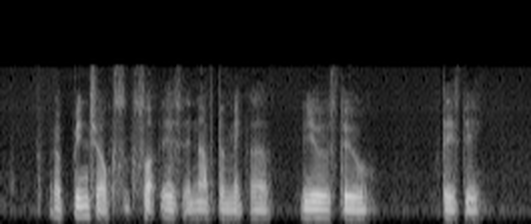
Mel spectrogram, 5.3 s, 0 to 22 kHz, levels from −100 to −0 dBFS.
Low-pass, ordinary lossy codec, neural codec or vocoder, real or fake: none; none; codec, 16 kHz, 1.1 kbps, Voila-Tokenizer; fake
